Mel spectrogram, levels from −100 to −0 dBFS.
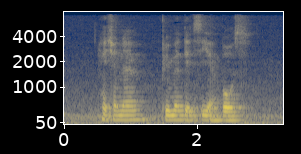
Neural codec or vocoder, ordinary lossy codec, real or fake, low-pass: codec, 16 kHz, 16 kbps, FreqCodec, smaller model; MP3, 48 kbps; fake; 7.2 kHz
